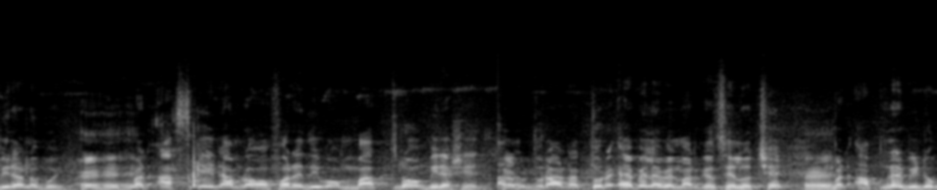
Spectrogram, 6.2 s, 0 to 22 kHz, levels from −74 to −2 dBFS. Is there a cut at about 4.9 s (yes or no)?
no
